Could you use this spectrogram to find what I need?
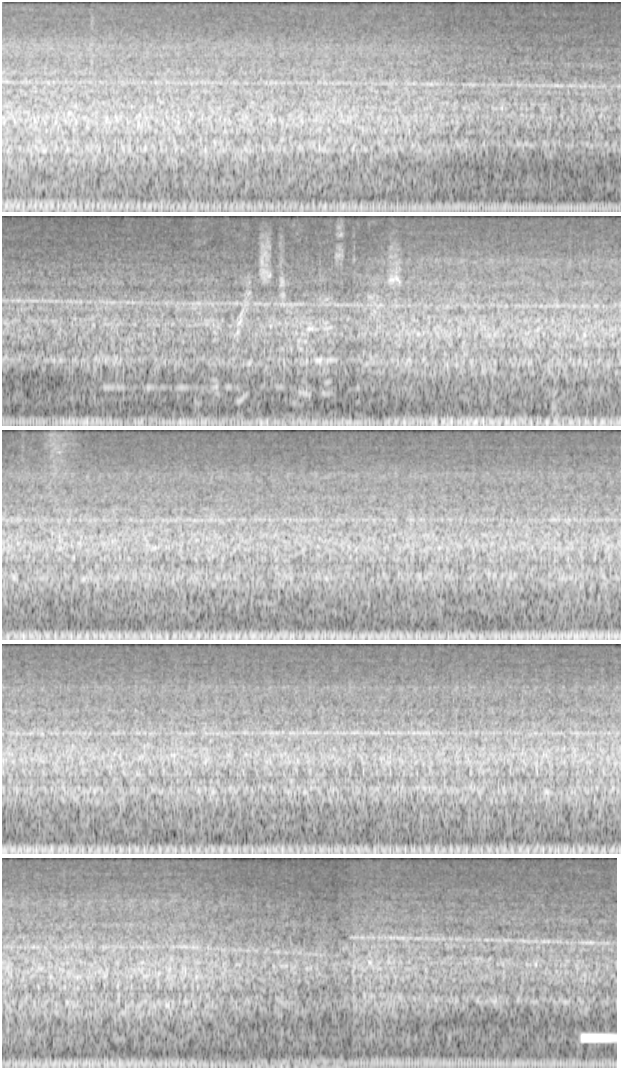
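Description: Tyres crunch over a gravel road.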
